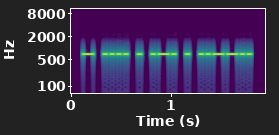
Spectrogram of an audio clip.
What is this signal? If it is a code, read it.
Morse code, heard as a keyed tone, about 34 wpm, 700 Hz. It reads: THERE?
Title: Sentences from Top 1200 Words 35wpm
